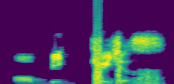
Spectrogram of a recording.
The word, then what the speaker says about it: ubiquitous: Okay, next, ऑबिक्विचस, ऑबिक्विचस। जब कभी आपने पढ़ा होगा हाउ टू प्रोनाउंस, प्रोनाउंसिएशन, तो टी को छ बोलते हैं, सो वी कैन प्रोनाउंस ऑबिक्विचस।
